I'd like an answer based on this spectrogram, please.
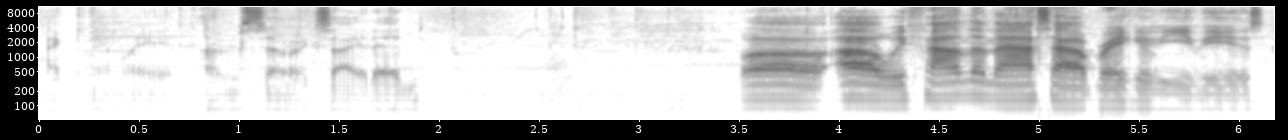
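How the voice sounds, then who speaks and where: A man's voice: mid-range voice, big pitch swings, measured pace, vocal fry, fairly bright tone, clean tone, faint music behind. A young man streaming a game, chatting casually and rambling through a story while swearing freely. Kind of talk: casual chat while gaming.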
